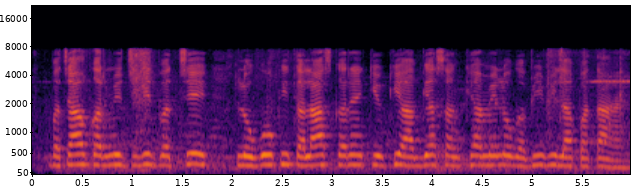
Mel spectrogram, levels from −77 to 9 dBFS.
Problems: none marked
